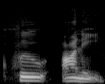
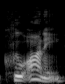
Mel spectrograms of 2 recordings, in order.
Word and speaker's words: Kluane: Yes, it's Clune, or I'm not sure how you say it. Kluane National Park. Then it's pronounced Kluane. Kluane.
